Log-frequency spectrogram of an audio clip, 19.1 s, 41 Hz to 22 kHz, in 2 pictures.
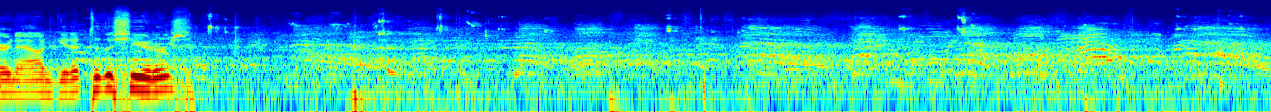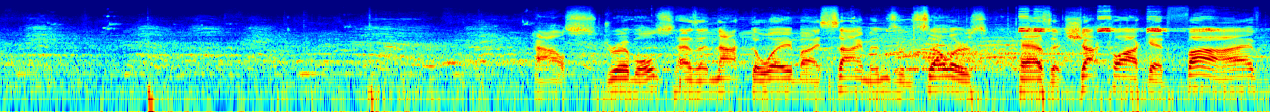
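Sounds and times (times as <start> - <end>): murmur of arena crowd: 0.0 - 19.0
sneaker squeaks: 1.4 - 5.5, 6.7 - 7.5, 8.8 - 10.8.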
